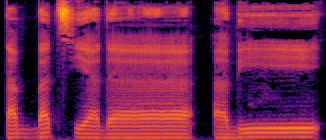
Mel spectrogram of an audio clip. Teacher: Ketika membaca abi, maka di sini dipanjangkan 2 harokat karena dihukumi mad tabi'i. Ada huruf yang berharkat kasroh yaitu ba ya, bi di sini.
